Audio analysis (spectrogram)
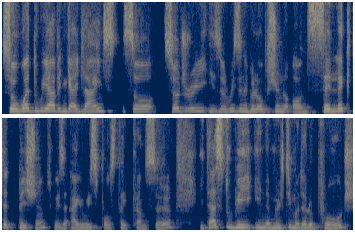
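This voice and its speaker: With hardly any pauses, a man talks at a moderate pace in a high voice, his tone dark and mellow, his pitch varying in an ordinary way over a quiet background. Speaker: presenter. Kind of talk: lecture. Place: hall.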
